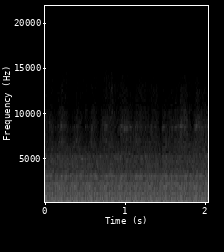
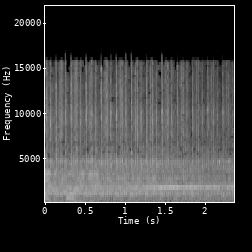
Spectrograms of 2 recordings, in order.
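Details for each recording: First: 2003 Ford F350 6.0 diesel with hard start/stall: lumpy loping idle, rough clatter, miss worsening as cylinder 3 drops out; combustion gas entering fuel past failing injector sealing washer, often from injectors installed without proper torque. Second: 2003 Ford F350 6.0 diesel after replacing the number one injector (combustion gases had been entering the fuel, causing rough running and stalling): steady, even idle with faint high squeal, no misfire or stumble; normal idle, road test still pending.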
